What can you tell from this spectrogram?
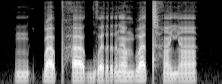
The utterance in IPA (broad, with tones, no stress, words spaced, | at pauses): mɪ˨k͡pa˨pʰaː˨ɡʷa˨ rã˦ba˦tʰã˨jã˦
